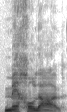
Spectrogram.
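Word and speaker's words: מחולל: And then you have the H with a little dot in the upper left-hand corner, which it makes the O sound, ho. And then the L with the A vowel, la. And then you end with another lamed, la, mecholal.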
